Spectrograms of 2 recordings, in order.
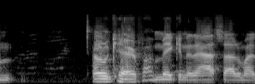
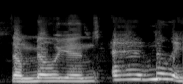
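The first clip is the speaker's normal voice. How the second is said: higher, punchy imitation of The Rock; Rock's millions catchphrase; 5 semitones higher than usual. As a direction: hype it up like The Rock on the mic. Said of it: "he did his".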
